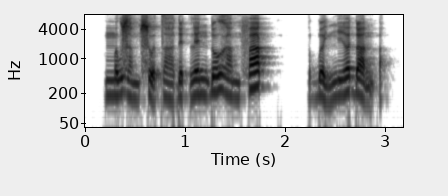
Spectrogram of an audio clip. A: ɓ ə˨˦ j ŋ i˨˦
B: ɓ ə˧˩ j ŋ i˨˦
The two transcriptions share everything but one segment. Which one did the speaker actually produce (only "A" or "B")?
B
